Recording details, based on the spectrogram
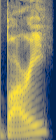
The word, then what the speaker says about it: Barre: Which led to, I think it's pronounced Barre, B-A-R-R-E.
